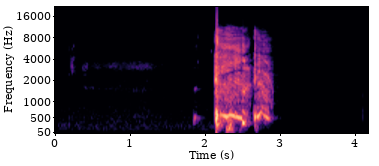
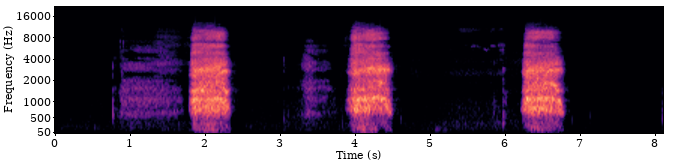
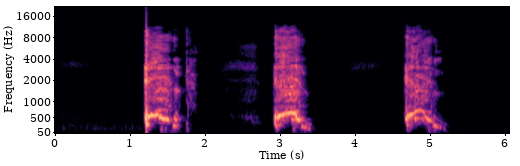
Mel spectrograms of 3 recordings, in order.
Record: {
  "cough_length": "4.2 s",
  "cough_amplitude": 32768,
  "cough_signal_mean_std_ratio": 0.3,
  "exhalation_length": "8.1 s",
  "exhalation_amplitude": 31085,
  "exhalation_signal_mean_std_ratio": 0.38,
  "three_cough_length": "6.1 s",
  "three_cough_amplitude": 32768,
  "three_cough_signal_mean_std_ratio": 0.35,
  "survey_phase": "beta (2021-08-13 to 2022-03-07)",
  "age": "45-64",
  "gender": "Male",
  "wearing_mask": "No",
  "symptom_cough_any": true,
  "symptom_new_continuous_cough": true,
  "symptom_runny_or_blocked_nose": true,
  "symptom_sore_throat": true,
  "symptom_fatigue": true,
  "symptom_fever_high_temperature": true,
  "symptom_headache": true,
  "symptom_onset": "4 days",
  "smoker_status": "Never smoked",
  "respiratory_condition_asthma": false,
  "respiratory_condition_other": false,
  "recruitment_source": "Test and Trace",
  "submission_delay": "1 day",
  "covid_test_result": "Positive",
  "covid_test_method": "RT-qPCR",
  "covid_ct_value": 23.0,
  "covid_ct_gene": "ORF1ab gene",
  "covid_ct_mean": 23.5,
  "covid_viral_load": "19000 copies/ml",
  "covid_viral_load_category": "Low viral load (10K-1M copies/ml)"
}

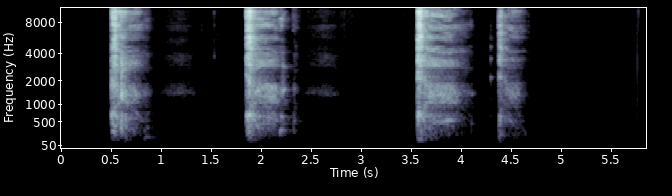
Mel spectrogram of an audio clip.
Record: {
  "three_cough_length": "5.9 s",
  "three_cough_amplitude": 8075,
  "three_cough_signal_mean_std_ratio": 0.29,
  "survey_phase": "alpha (2021-03-01 to 2021-08-12)",
  "age": "65+",
  "gender": "Female",
  "wearing_mask": "No",
  "symptom_cough_any": true,
  "smoker_status": "Ex-smoker",
  "respiratory_condition_asthma": true,
  "respiratory_condition_other": true,
  "recruitment_source": "REACT",
  "submission_delay": "1 day",
  "covid_test_result": "Negative",
  "covid_test_method": "RT-qPCR"
}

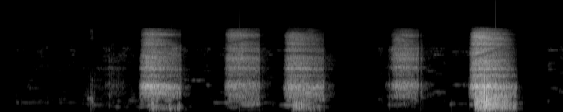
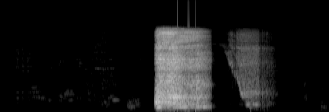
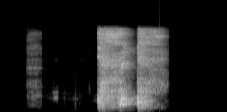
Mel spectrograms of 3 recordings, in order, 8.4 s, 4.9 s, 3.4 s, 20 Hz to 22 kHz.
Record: {
  "exhalation_length": "8.4 s",
  "exhalation_amplitude": 18828,
  "exhalation_signal_mean_std_ratio": 0.36,
  "cough_length": "4.9 s",
  "cough_amplitude": 25970,
  "cough_signal_mean_std_ratio": 0.3,
  "three_cough_length": "3.4 s",
  "three_cough_amplitude": 25226,
  "three_cough_signal_mean_std_ratio": 0.42,
  "survey_phase": "beta (2021-08-13 to 2022-03-07)",
  "age": "18-44",
  "gender": "Female",
  "wearing_mask": "No",
  "symptom_none": true,
  "smoker_status": "Current smoker (1 to 10 cigarettes per day)",
  "respiratory_condition_asthma": true,
  "respiratory_condition_other": true,
  "recruitment_source": "REACT",
  "submission_delay": "1 day",
  "covid_test_result": "Negative",
  "covid_test_method": "RT-qPCR"
}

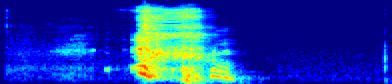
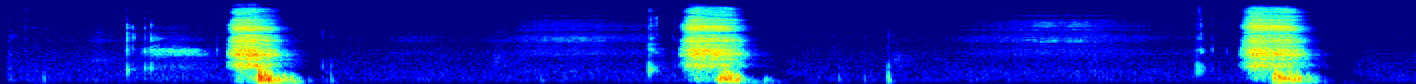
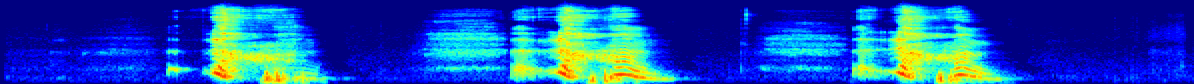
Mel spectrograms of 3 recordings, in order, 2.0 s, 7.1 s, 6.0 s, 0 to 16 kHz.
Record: {
  "cough_length": "2.0 s",
  "cough_amplitude": 31165,
  "cough_signal_mean_std_ratio": 0.32,
  "exhalation_length": "7.1 s",
  "exhalation_amplitude": 23719,
  "exhalation_signal_mean_std_ratio": 0.27,
  "three_cough_length": "6.0 s",
  "three_cough_amplitude": 29438,
  "three_cough_signal_mean_std_ratio": 0.37,
  "survey_phase": "alpha (2021-03-01 to 2021-08-12)",
  "age": "18-44",
  "gender": "Female",
  "wearing_mask": "No",
  "symptom_cough_any": true,
  "symptom_shortness_of_breath": true,
  "symptom_fatigue": true,
  "symptom_headache": true,
  "symptom_change_to_sense_of_smell_or_taste": true,
  "smoker_status": "Never smoked",
  "respiratory_condition_asthma": false,
  "respiratory_condition_other": false,
  "recruitment_source": "Test and Trace",
  "submission_delay": "4 days",
  "covid_test_result": "Positive",
  "covid_test_method": "RT-qPCR",
  "covid_ct_value": 25.7,
  "covid_ct_gene": "ORF1ab gene",
  "covid_ct_mean": 26.4,
  "covid_viral_load": "2100 copies/ml",
  "covid_viral_load_category": "Minimal viral load (< 10K copies/ml)"
}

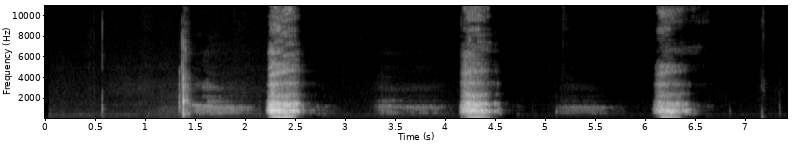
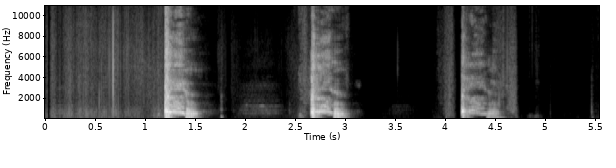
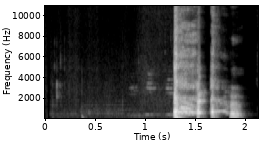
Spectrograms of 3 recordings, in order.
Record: {
  "exhalation_length": "7.4 s",
  "exhalation_amplitude": 32575,
  "exhalation_signal_mean_std_ratio": 0.27,
  "three_cough_length": "5.5 s",
  "three_cough_amplitude": 32768,
  "three_cough_signal_mean_std_ratio": 0.26,
  "cough_length": "2.1 s",
  "cough_amplitude": 32768,
  "cough_signal_mean_std_ratio": 0.33,
  "survey_phase": "beta (2021-08-13 to 2022-03-07)",
  "age": "45-64",
  "gender": "Male",
  "wearing_mask": "No",
  "symptom_none": true,
  "symptom_onset": "6 days",
  "smoker_status": "Ex-smoker",
  "respiratory_condition_asthma": false,
  "respiratory_condition_other": false,
  "recruitment_source": "REACT",
  "submission_delay": "1 day",
  "covid_test_result": "Negative",
  "covid_test_method": "RT-qPCR"
}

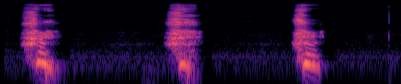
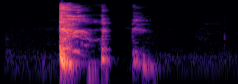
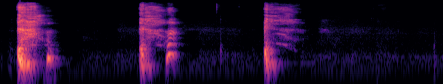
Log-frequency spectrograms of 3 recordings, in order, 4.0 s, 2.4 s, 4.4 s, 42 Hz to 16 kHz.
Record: {
  "exhalation_length": "4.0 s",
  "exhalation_amplitude": 11689,
  "exhalation_signal_mean_std_ratio": 0.37,
  "cough_length": "2.4 s",
  "cough_amplitude": 31639,
  "cough_signal_mean_std_ratio": 0.25,
  "three_cough_length": "4.4 s",
  "three_cough_amplitude": 30398,
  "three_cough_signal_mean_std_ratio": 0.27,
  "survey_phase": "beta (2021-08-13 to 2022-03-07)",
  "age": "45-64",
  "gender": "Female",
  "wearing_mask": "No",
  "symptom_shortness_of_breath": true,
  "smoker_status": "Never smoked",
  "respiratory_condition_asthma": false,
  "respiratory_condition_other": false,
  "recruitment_source": "REACT",
  "submission_delay": "3 days",
  "covid_test_result": "Negative",
  "covid_test_method": "RT-qPCR",
  "influenza_a_test_result": "Negative",
  "influenza_b_test_result": "Negative"
}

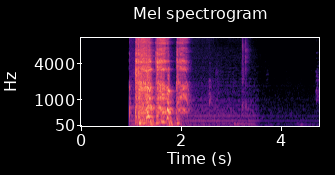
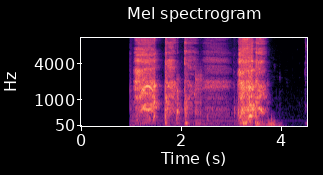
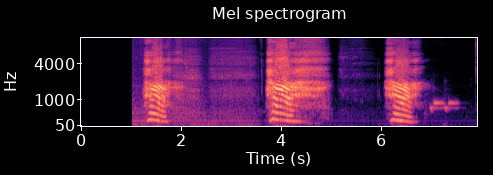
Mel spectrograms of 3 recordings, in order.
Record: {
  "three_cough_length": "4.8 s",
  "three_cough_amplitude": 32768,
  "three_cough_signal_mean_std_ratio": 0.37,
  "cough_length": "4.5 s",
  "cough_amplitude": 32768,
  "cough_signal_mean_std_ratio": 0.51,
  "exhalation_length": "7.9 s",
  "exhalation_amplitude": 32768,
  "exhalation_signal_mean_std_ratio": 0.52,
  "survey_phase": "alpha (2021-03-01 to 2021-08-12)",
  "age": "18-44",
  "gender": "Female",
  "wearing_mask": "No",
  "symptom_none": true,
  "smoker_status": "Ex-smoker",
  "respiratory_condition_asthma": false,
  "respiratory_condition_other": false,
  "recruitment_source": "REACT",
  "submission_delay": "3 days",
  "covid_test_result": "Negative",
  "covid_test_method": "RT-qPCR"
}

